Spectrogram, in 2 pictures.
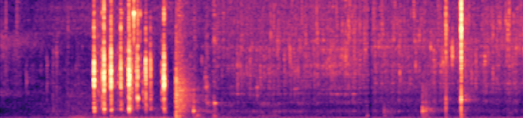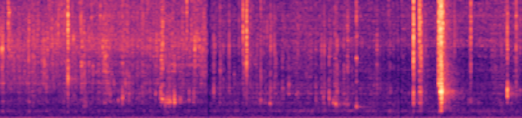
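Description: Small clicks and knocks of hands working with objects: a quick run of them early on, a single sharp click about halfway, then a few faint light sounds. Underneath runs a steady low hum, while eggs go into a saucepan on the stove.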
